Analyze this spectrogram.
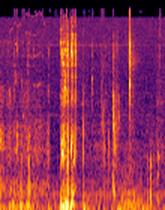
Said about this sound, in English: Right, let's have a little sip there.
